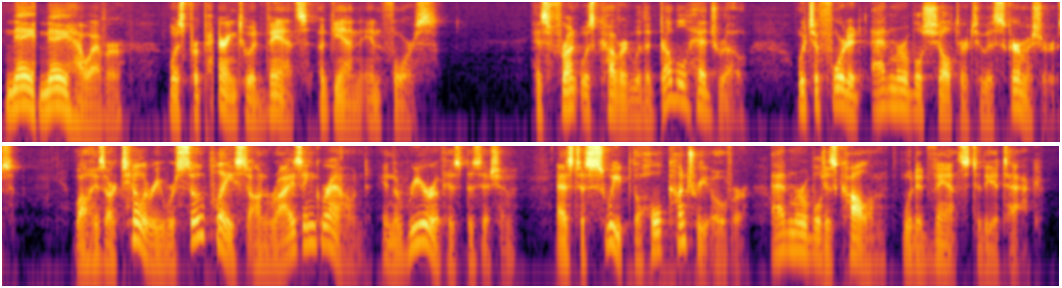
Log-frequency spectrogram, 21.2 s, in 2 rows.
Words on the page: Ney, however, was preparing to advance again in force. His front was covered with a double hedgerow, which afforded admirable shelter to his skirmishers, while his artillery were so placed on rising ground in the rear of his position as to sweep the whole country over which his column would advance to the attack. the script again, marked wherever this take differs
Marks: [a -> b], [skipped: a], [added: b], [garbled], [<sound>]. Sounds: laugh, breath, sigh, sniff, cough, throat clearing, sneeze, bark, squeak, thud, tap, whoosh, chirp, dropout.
Ney, [added: ney] however, was preparing [dropout] to advance again in force. His front was covered with a double hedgerow, which afforded admirable shelter to his skirmishers, while his artillery were so placed on rising ground in the rear of his position as to sweep the whole country over [which -> admirable] his column would advance to the attack.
